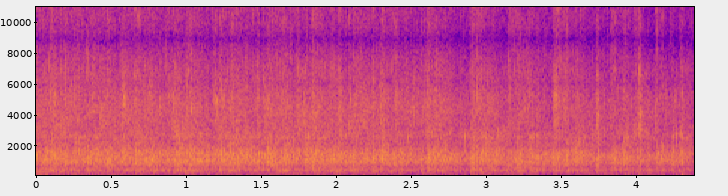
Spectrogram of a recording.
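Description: A church congregation claps in steady, dense applause for the Lord, a loud continuous wash of hands filling the room throughout, no speech over it.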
